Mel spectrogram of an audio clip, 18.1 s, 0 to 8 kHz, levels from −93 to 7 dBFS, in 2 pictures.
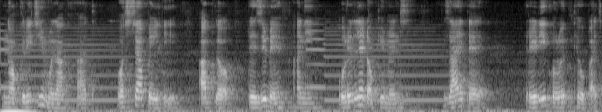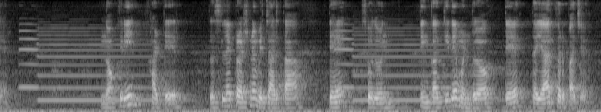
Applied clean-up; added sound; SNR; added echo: none; Wind instrument, woodwind instrument; 17 dB; reverberation time 0.5 s.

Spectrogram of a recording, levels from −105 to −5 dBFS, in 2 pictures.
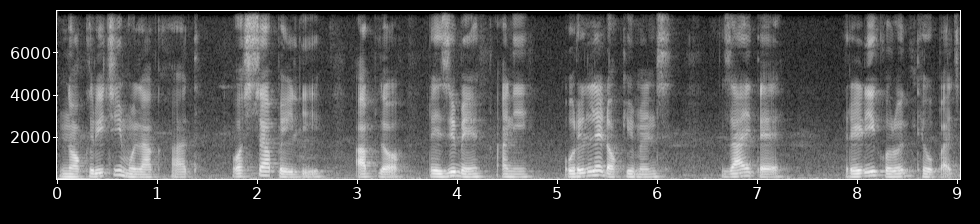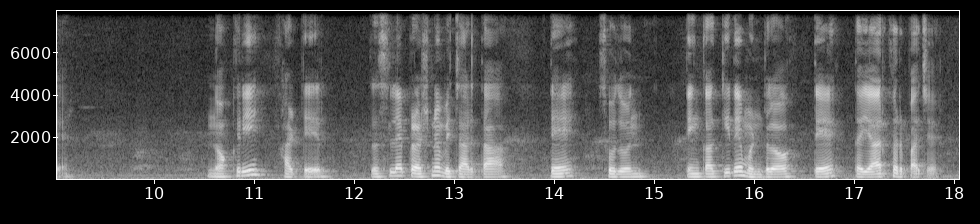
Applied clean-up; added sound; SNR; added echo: none; none; none; none.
